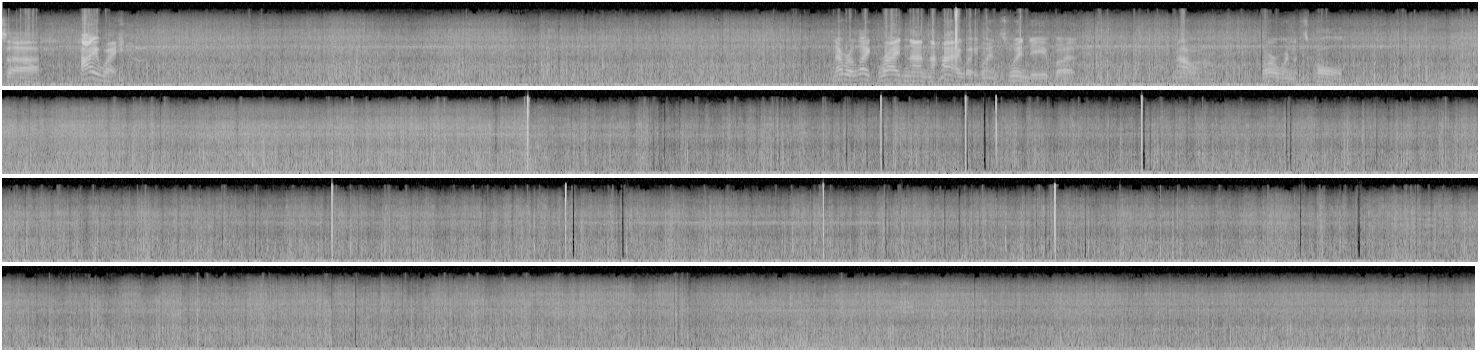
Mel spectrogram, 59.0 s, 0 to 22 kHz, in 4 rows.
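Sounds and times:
motorcycle engine and road noise: 0.0 - 59.0
wind buffeting microphone: 0.0 - 59.0.

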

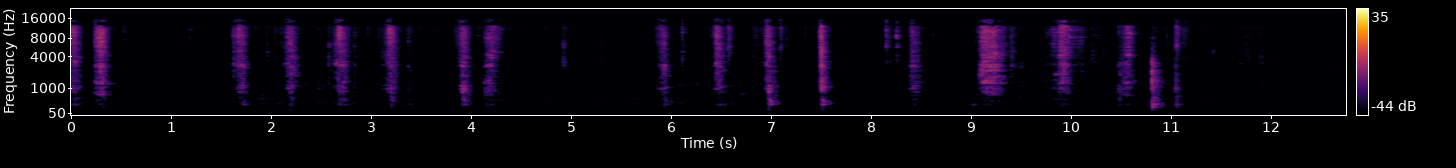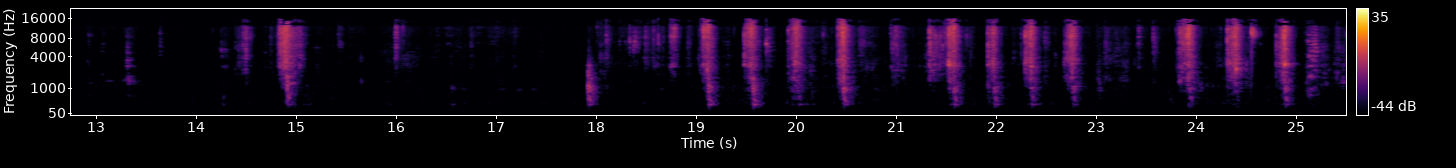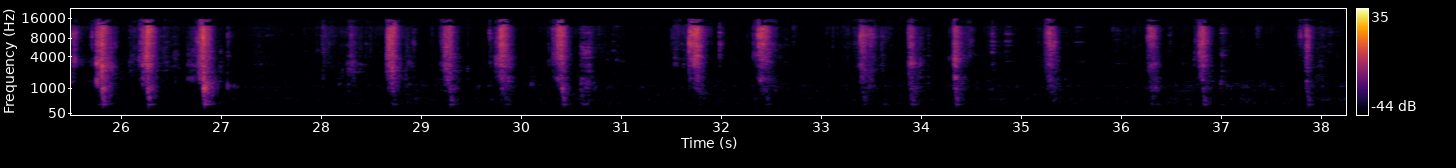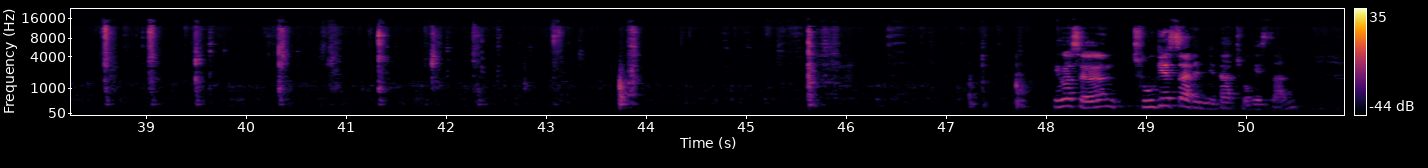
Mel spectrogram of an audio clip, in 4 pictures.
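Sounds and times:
knife chopping on cutting board: 1.6 - 4.3, 19.0 - 20.7, 23.8 - 27.0, 28.6 - 30.8, 37.8 - 39.7, 43.7 - 44.0, 45.6 - 46.0.

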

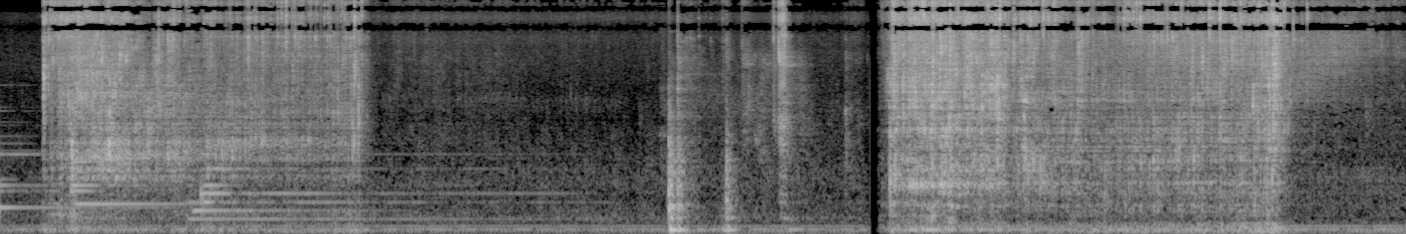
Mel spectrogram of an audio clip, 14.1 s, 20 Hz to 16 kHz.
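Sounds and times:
water pouring into a metal sink: 0.4 - 3.7, 8.8 - 13.2.

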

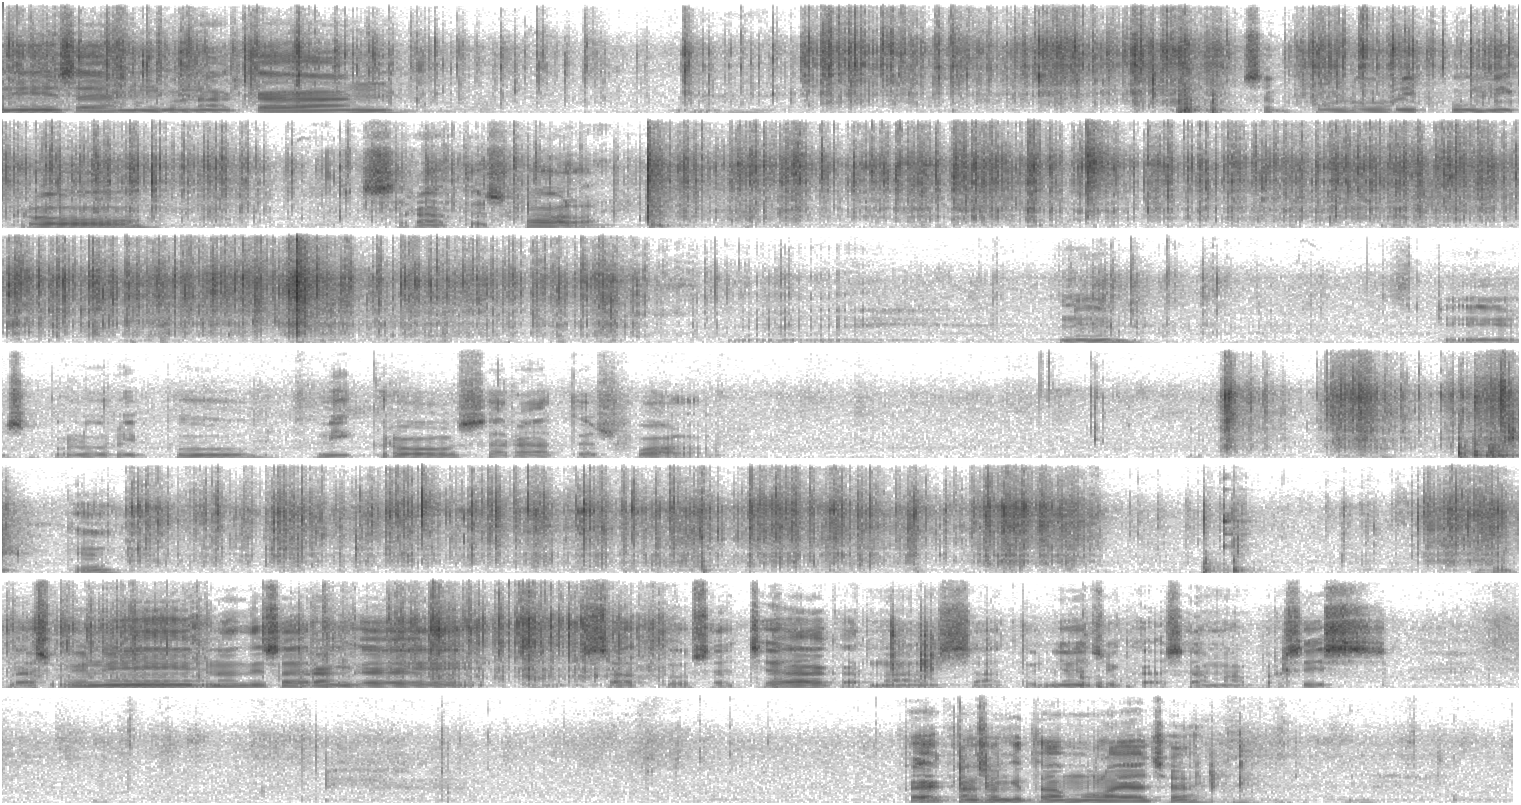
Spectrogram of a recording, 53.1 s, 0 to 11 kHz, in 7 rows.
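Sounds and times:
plastic wrapping crinkling: 0.0 - 18.9, 20.6 - 21.5, 28.8 - 41.8.

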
